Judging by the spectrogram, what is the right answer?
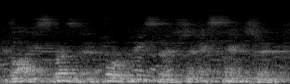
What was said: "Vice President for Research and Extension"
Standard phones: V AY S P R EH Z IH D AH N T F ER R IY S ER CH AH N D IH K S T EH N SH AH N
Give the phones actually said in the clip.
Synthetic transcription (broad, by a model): V AY S P R EH Z IH D AH N T F ER R IY S ER CH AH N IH K S T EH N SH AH N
